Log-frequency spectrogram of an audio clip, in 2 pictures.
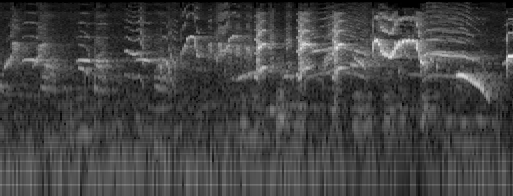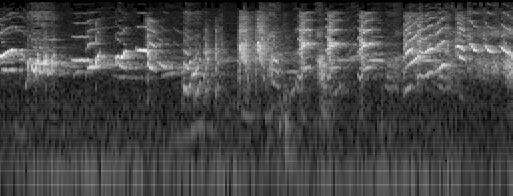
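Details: Kacer, the oriental magpie-robin, in a simulated song contest: busy high-pitched warbling with bent whistles, a drooping note near the middle, then rapid scratchy chatter and quick tweets.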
